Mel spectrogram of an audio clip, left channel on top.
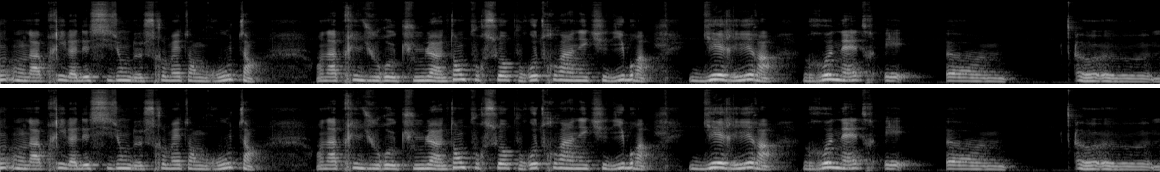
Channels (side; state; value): both; identical; correlation 1.00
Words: On a pris la décision de se remettre en route. On a pris du recul, un temps pour soi, pour retrouver un équilibre, guérir, renaître et se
